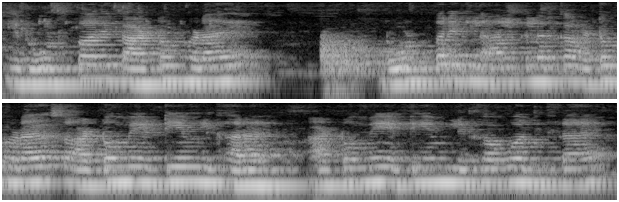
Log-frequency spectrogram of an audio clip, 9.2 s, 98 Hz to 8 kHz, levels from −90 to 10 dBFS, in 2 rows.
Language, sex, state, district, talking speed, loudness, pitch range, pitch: Hindi, female, Goa, North and South Goa, 195 wpm, -16 LUFS, 195-220 Hz, 210 Hz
